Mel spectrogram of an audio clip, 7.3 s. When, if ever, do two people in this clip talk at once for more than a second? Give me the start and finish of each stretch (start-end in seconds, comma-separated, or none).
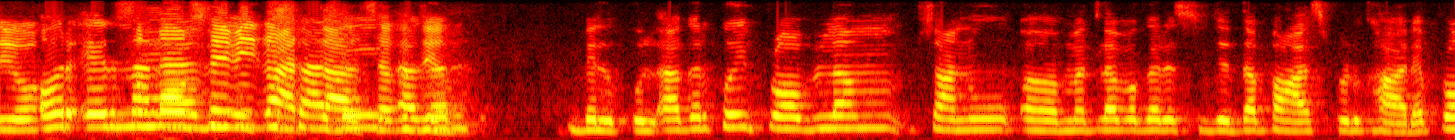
0.7-2.3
